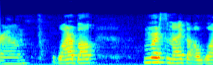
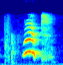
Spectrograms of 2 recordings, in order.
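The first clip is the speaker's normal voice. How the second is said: a sudden squeaky, much higher and louder yelp; surprised; 9 dB louder than usual. Real, not acted. Spotting something new in the guidebook, a high startled yelp. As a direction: yelp in shock, voice jumping way up.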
